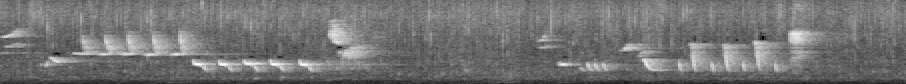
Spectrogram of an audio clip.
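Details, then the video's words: Common nightingale singing in woodland beside a river in Greece, with cows cooling on the banks: two rich phrases of rapid repeated notes jumping between high and middle pitches, brief pause between, over faint rushing background. "Αηδόνια Κελάηδημα"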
